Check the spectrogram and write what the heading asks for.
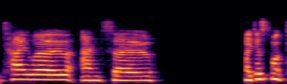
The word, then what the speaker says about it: Taiwo: title of my slide I've also put how my name is pronounced that will come into play into why I do that in this talk um but yeah follow Shadow I can mine taiwo and so I just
